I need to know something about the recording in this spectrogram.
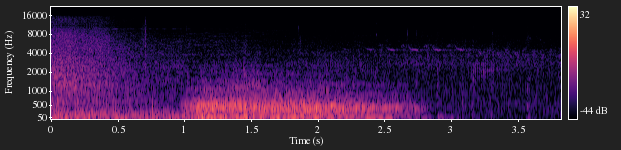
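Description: A magical spell whooshes and hums loudly, then fades away.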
